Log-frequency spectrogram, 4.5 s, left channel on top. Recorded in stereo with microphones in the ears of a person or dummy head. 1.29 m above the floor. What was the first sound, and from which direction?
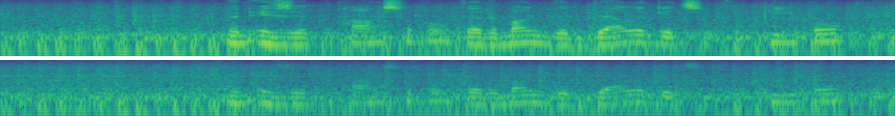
A man speaking, 50° left (ahead or behind).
